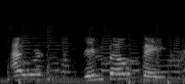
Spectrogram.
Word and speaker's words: Bimbo: It's pronounced Bimbo, but it's Bimbo.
